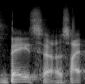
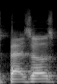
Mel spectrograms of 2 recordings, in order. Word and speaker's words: Bezos: It's Bezos. You would think it was Bezos, but I actually checked it out and saw how the CEO of Amazon pronounced it.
